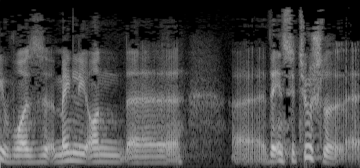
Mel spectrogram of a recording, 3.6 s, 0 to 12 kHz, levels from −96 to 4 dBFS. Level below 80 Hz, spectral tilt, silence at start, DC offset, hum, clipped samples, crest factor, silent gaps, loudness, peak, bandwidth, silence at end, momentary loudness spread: -76 dBFS; -4.5 dB/octave; 0 s; under 0.1%; none; under 0.1%; 20 dB; none; -29 LUFS; -10 dBFS; 10.5 kHz; 0 s; 11 LU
